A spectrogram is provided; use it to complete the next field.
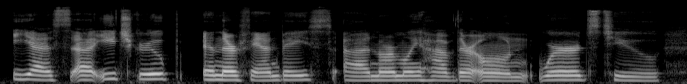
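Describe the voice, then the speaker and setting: A woman with a Californian accent speaks at a very slow pace and a medium pitch. Her intonation is monotone and flat, in a very clean recording with a silent background. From Southern California, the Valley. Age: 20s. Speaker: insurance worker. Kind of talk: interview. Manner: halting.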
